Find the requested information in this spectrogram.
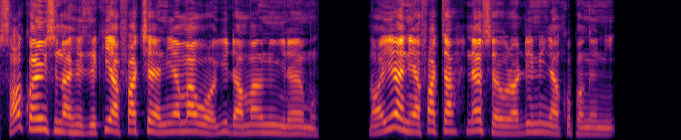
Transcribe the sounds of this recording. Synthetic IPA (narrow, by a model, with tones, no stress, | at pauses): sɔ˨˦kʰʷã˦nĩ˦s̬u˨nã˨he˨ze˨kʰi˦a˨fa˦t͡ɕʰɛ˦˨nɪ̃˦ɛ˦mã˦wɔ˨ju˦da˨mã˦n˦nʊ̃˦ɲĩ˨nã˦mũ˨ | nã˨ɔ˨jɛ˦ɛ˨nɪ̃˨ɛ˨fa˦tʰa˦nã˦ɛ˦sɛ˨æ˨wʊ˨ɾa˨dɪ˦nʊ̃˦ɲã˨ŋkʰo˦pɔ̃˨ŋæ̃˨nĩ˦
